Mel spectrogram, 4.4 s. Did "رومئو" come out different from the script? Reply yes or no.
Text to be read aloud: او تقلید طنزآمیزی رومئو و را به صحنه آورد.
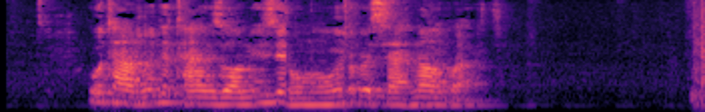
no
